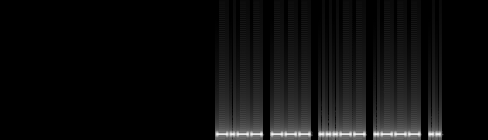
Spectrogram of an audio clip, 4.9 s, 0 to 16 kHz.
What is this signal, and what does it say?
Morse code, heard as a keyed tone, about 36 wpm, 700 Hz. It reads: YO3JI
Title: DXCC-100 Call Signs - 5 Characters - 35wpm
